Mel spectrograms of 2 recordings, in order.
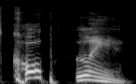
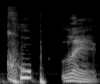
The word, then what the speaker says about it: Copeland: There's no R in your name, bro. But no, I'm still saying it. It's Copeland, not Coopland.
